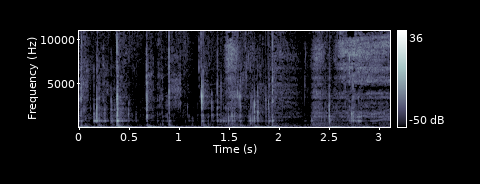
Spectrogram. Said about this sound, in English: What are you doing? I'm mixing my yogurt up with some nut. Well, what did you think I was doing? It sounded like you were slurping a drink.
